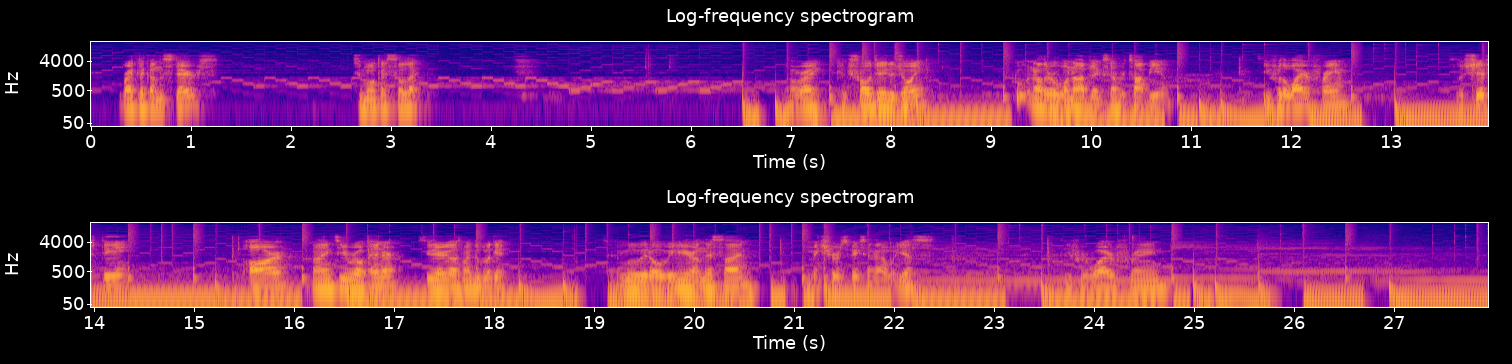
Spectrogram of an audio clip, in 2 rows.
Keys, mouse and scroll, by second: 5.6 shift+right click, 8.7 ctrl+j, 10.0 KP_7, 10.9-11.4 scroll down 1, 11.4 z, 12.0-12.4 scroll down 1, 13.9 shift+d, 18.8 click, 20.8 z, 21.2 scroll down 1, 21.2 middle click, 22.6 KP_7, 23.5 z, 24.3 click, 26.7 scroll up 2.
